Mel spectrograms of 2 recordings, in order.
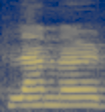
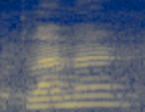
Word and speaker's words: plumber: number three call the plumber to fix the kitchen faucet so plumber be silent in the word lemon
